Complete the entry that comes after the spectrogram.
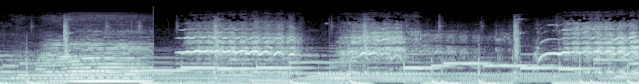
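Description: A cow moos once in the first second and a half. Then a horse whinnies repeatedly in high, quavering calls. Background music plays throughout.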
